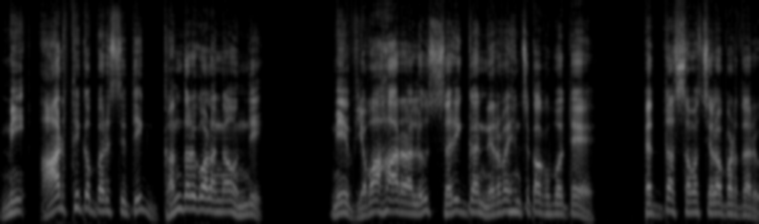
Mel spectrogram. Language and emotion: Telugu, angry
